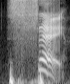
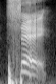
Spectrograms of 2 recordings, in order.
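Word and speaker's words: C'est: And to say it's, you would say say. C''est is pronounced say.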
